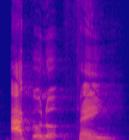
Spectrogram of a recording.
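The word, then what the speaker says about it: ἀκολουθεῖν: Nosotros vamos a encontrar en el verso 12 que la palabra que utiliza el Señor Jesucristo para seguir es akalothein, así se pronuncia, akalothein.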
